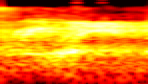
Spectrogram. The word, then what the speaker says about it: Freeland: As we pronounce it back home, Freeland, all right? It's Freeland.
